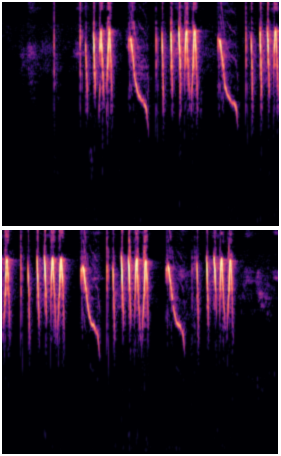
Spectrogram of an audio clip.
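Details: Ciblek gunung (hill prinia) in lively morning song. A continuous run of dense, high, buzzy rattling notes is punctuated by steeply descending whistled slides. Faint low background hum.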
